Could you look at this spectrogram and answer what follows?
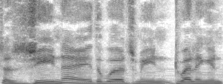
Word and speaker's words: Gzhignas: Pronounced as Gzhignas, the words mean dwelling in peace or simply calm abiding.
